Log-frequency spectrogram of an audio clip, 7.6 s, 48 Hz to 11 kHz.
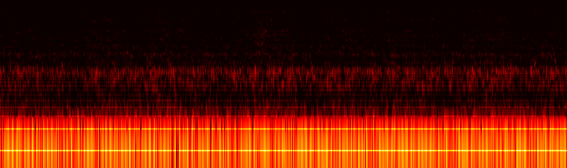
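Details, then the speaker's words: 1984 Chevrolet one-ton wrecker V8 after redoing the passenger-side header: deep steady idle with fast uneven puffing tick underneath; header leak fixed, remaining exhaust leak down at the collector. "Up at the header pipes anymore. Sounds like we're just leaking up down to the collector now."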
